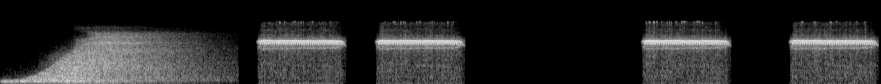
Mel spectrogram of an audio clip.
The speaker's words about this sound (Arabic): بيصفر ليه ده؟ احنا لسه نازلين طابور الفسحة.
